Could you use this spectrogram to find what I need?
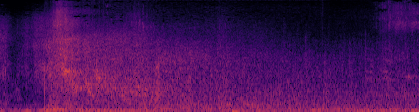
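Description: Water bursts and churns with a deep rumble.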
